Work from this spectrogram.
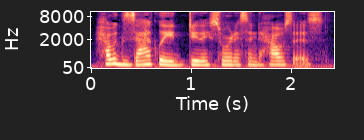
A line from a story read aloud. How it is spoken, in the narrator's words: he asked Ron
